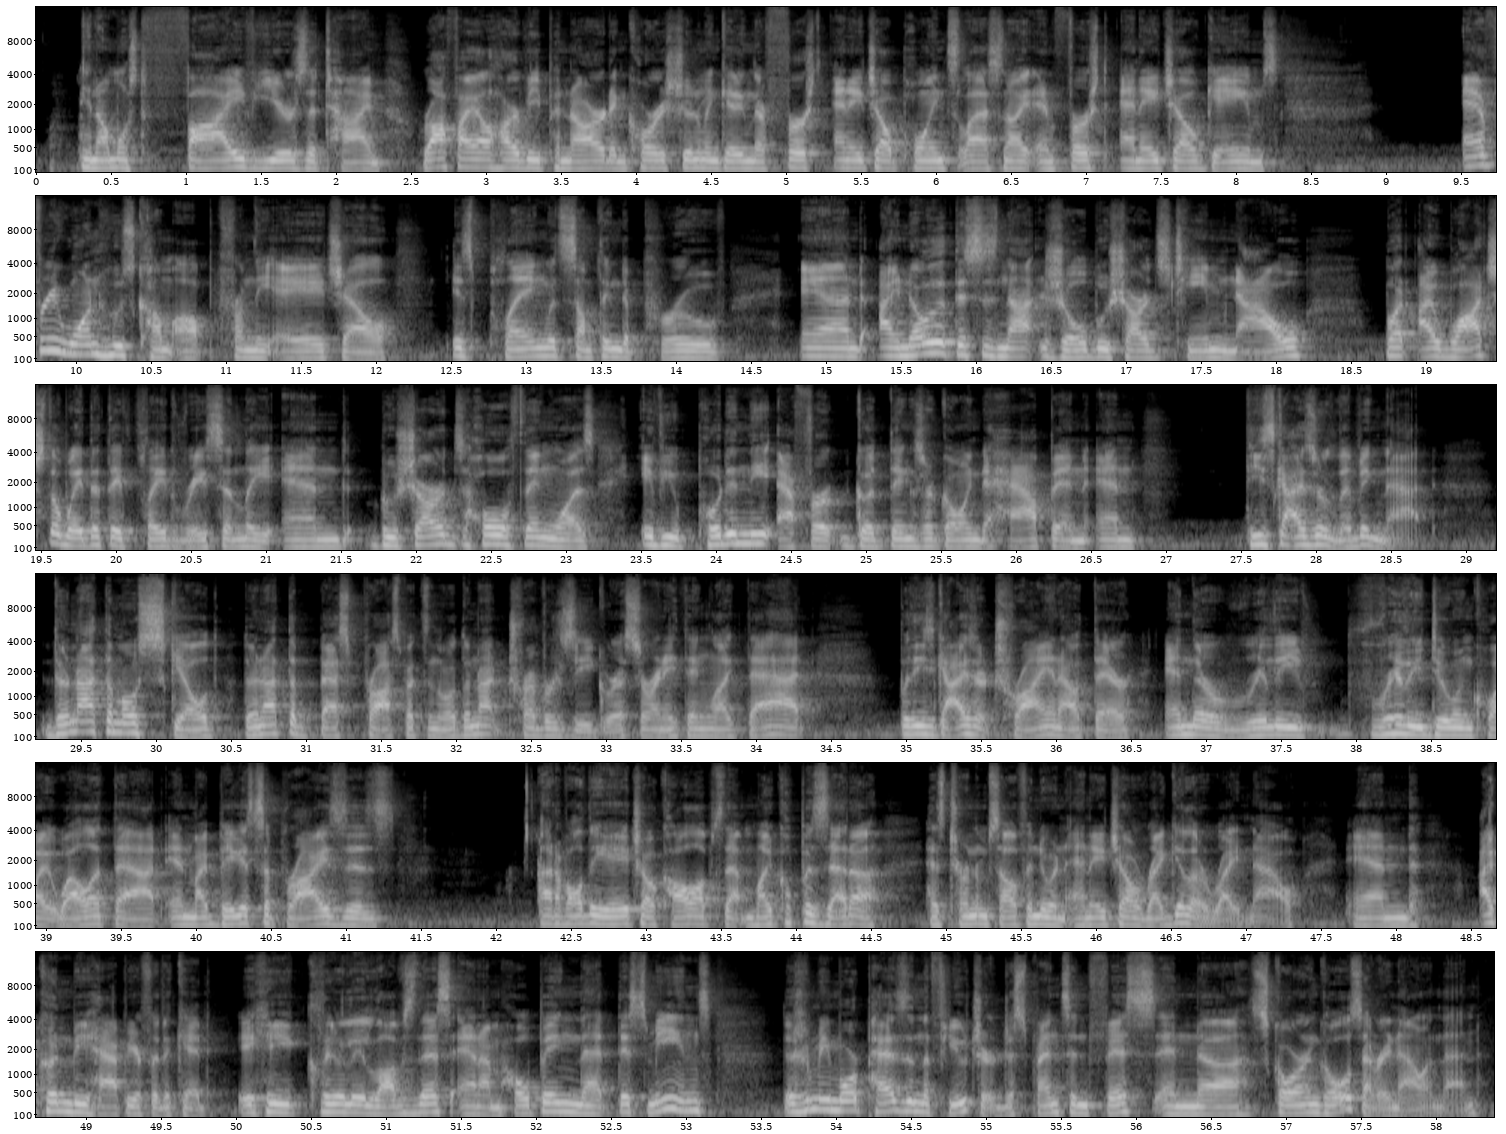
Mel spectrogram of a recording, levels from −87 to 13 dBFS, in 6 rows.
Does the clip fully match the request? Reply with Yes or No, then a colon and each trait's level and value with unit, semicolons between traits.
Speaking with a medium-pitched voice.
No: low, 125 Hz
